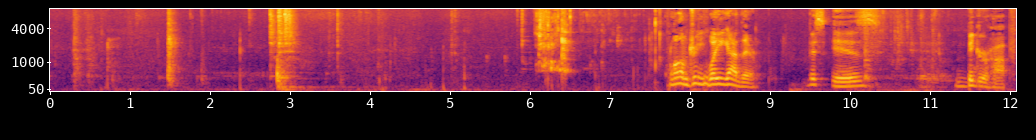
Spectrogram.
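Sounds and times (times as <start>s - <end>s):
water rinsing glasses into a dump bucket: 5.7s - 7.8s, 9.9s - 11.5s
speech: 7.8s - 10.4s, 11.4s - 12.0s.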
